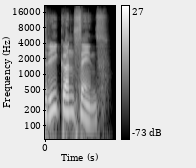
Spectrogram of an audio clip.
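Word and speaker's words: reconnaissance: ए एन सी ई तो इसको आप प्रोनाउंस ऐसे कर सकते हैं रिकसेंस। तो रिकंसेंस बोलते हैं इसको हम लोग। ठीक है? यहां पर एआई थोड़ा साइलेंट हो जाता है।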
